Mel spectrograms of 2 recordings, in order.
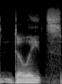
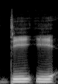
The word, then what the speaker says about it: Delitzsch: If I have no clue how to pronounce Delitz, by the way, it's Delitzsch. Lots of consonants there at the end.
